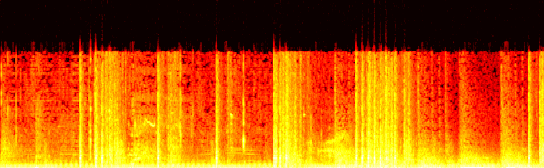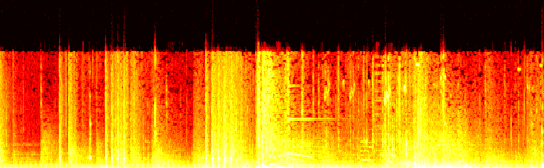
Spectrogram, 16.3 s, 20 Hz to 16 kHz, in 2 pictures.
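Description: Gunfire in Fallout 4 rattles out in rapid bursts and scattered single shots over a busy game soundscape, loud and close throughout with a heavier blast near the end.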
